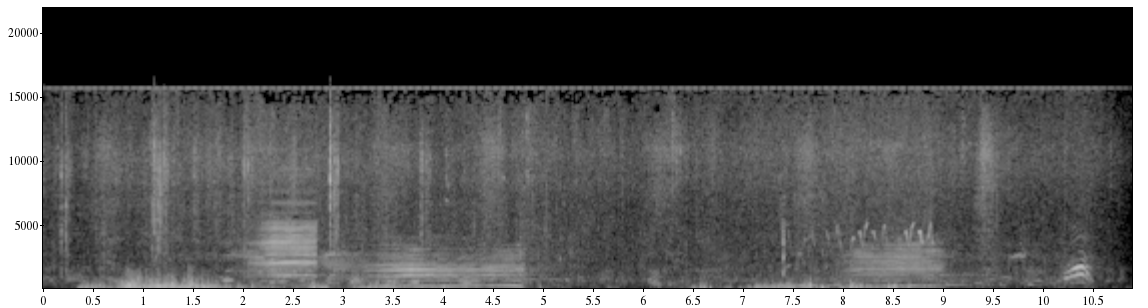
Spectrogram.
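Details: Dairy cattle let out on pasture for the first time in spring, mooing loudly; several long low moos with rich harmonics, some rising and bending, amid running, jumping and munching noises on the farm.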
